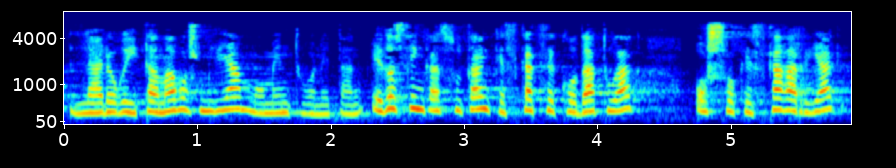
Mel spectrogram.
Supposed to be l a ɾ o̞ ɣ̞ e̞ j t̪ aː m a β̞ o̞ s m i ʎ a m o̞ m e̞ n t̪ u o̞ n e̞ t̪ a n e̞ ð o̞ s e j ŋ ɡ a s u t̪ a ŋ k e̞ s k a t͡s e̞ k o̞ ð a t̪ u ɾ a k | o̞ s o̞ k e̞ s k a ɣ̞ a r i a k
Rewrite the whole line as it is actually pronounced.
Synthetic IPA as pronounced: l a ɾ o̞ ɣ̞ e̞ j t̪ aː m a β̞ o̞ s m i ʎ a m o̞ m e̞ n t̪ u o̞ n e̞ t̪ a n e̞ ð o̞ s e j ŋ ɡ a s u t̪ a ŋ k e̞ s k a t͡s e̞ k o̞ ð a t̪ u a k | o̞ s o̞ k e̞ s k a ɣ̞ a r i a k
